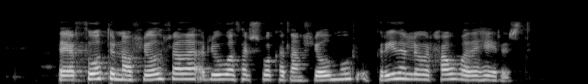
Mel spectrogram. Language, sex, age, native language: Icelandic, female, 40-49, Icelandic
